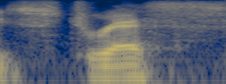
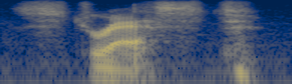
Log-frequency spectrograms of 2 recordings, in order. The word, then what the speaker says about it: stressed: It has a T sound. We don't say stressed. We don't pronounce the ED. Just pronounced as a T, stressed.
